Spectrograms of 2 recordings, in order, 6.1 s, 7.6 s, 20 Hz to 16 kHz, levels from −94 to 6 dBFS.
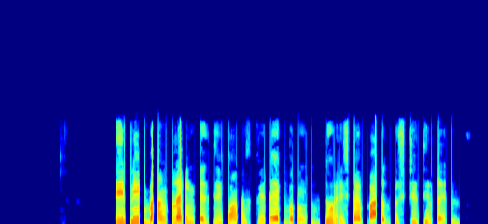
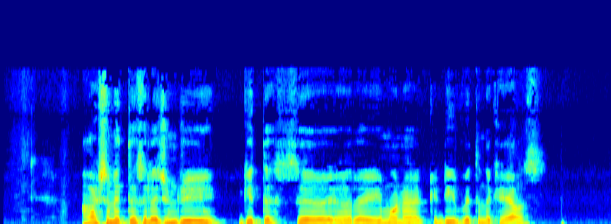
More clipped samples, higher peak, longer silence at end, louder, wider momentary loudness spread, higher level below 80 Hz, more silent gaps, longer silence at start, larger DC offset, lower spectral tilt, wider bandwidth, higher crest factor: neither; first, -2 dBFS vs -10 dBFS; second, 0.35 s vs 0.6 s; first, -22 LUFS vs -25 LUFS; first, 11 LU vs 8 LU; about the same, -60 dBFS vs -64 dBFS; first, 2.61-2.66 s, 3.15-3.19 s, 4.37-4.41 s, 4.89-4.93 s, 5.59-5.63 s vs none; first, 1.45 s vs 1 s; neither; second, -3.5 dB/octave vs -6.5 dB/octave; second, 7.8 kHz vs 11.5 kHz; first, 22 dB vs 16 dB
